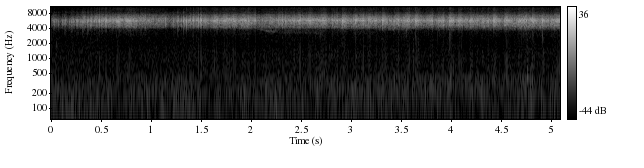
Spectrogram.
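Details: Cicadas calling in Salta, a steady, unbroken high shrill buzz holding at nearly constant loudness for about five seconds, with no other clear sounds.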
